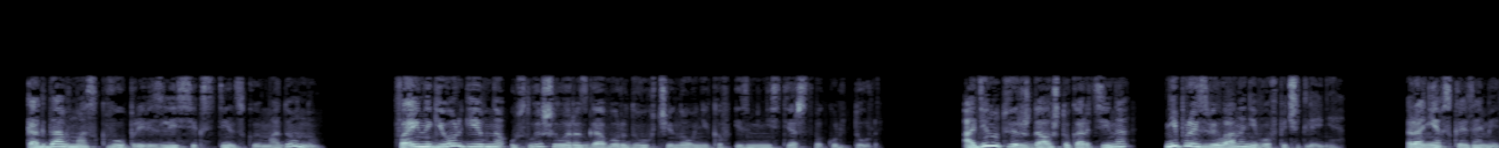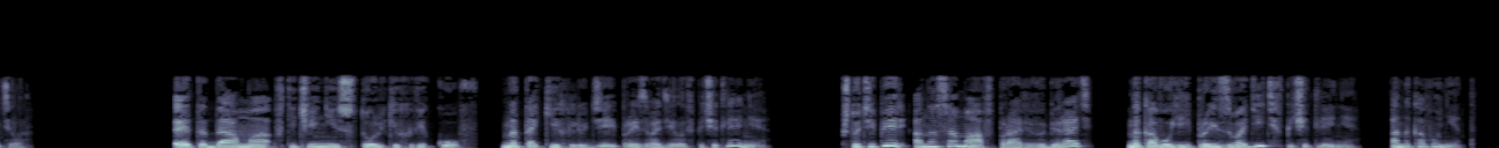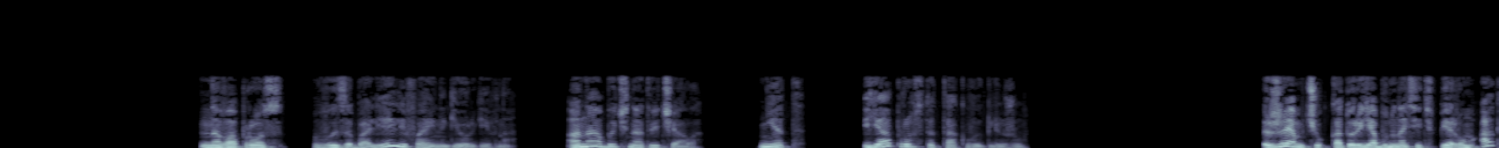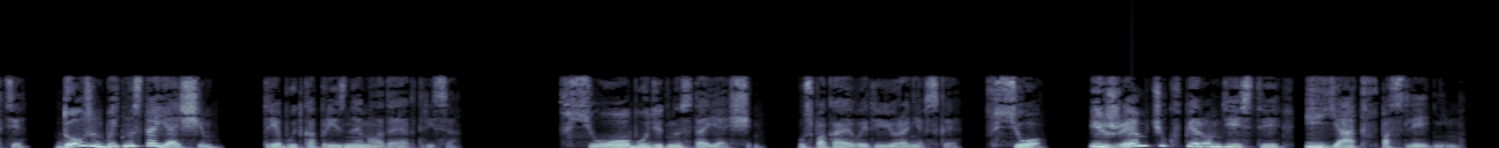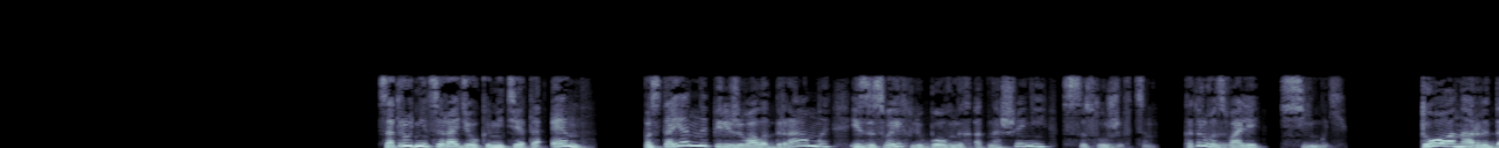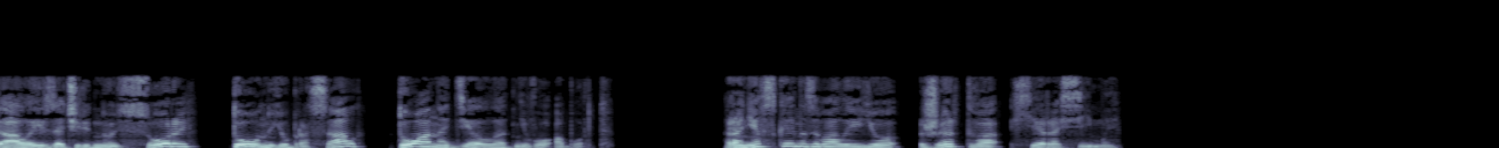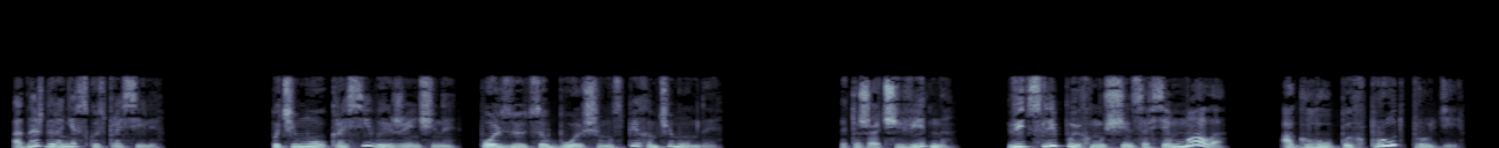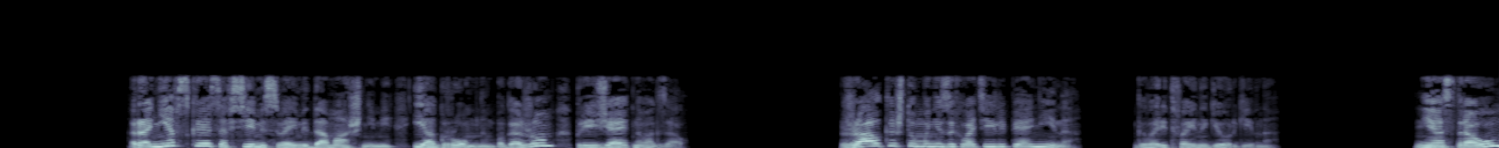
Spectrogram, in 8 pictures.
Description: Аудиокнига Самые остроумные афоризмы и цитаты | Библиотека аудиокниг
